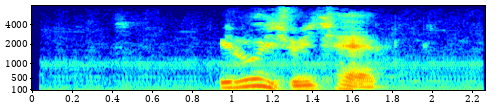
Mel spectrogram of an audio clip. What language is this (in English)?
Thai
